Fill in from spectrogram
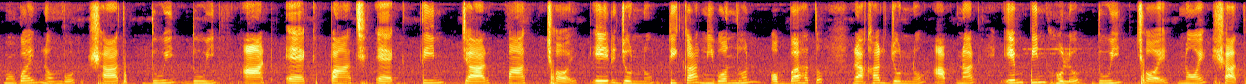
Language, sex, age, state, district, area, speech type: Bengali, female, 60+, West Bengal, Jhargram, rural, read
